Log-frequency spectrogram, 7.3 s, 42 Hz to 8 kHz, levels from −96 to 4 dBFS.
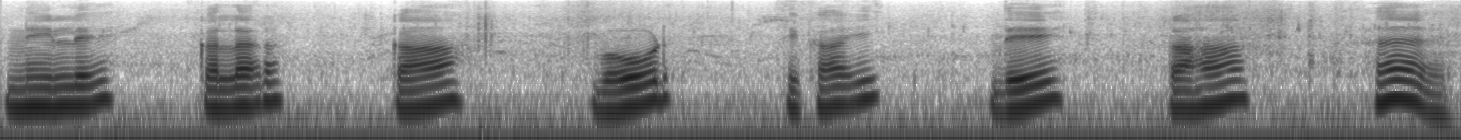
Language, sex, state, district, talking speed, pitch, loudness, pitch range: Hindi, male, Rajasthan, Jaipur, 65 wpm, 150 Hz, -17 LUFS, 135-175 Hz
